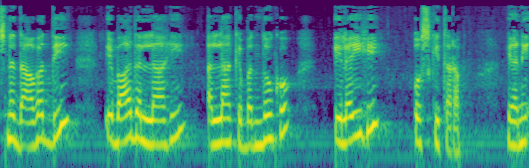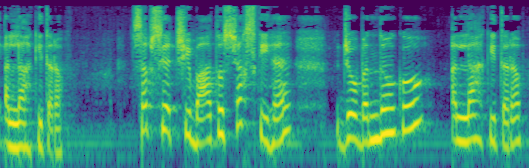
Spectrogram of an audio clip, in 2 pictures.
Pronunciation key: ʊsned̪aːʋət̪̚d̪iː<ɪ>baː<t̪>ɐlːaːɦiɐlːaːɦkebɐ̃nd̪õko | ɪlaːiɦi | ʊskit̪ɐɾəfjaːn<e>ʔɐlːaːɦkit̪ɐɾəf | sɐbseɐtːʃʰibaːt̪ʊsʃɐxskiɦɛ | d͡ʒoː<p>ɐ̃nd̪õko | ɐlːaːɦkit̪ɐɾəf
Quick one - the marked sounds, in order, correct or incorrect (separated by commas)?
correct, incorrect, incorrect, incorrect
